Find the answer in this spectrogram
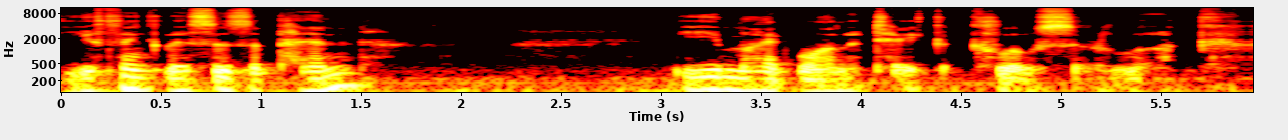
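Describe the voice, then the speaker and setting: A man in full character voice, pitched on the low side with little pitch movement, plays a bitter, brooding kidnapper confronting a captive demon in a soft-spoken ASMR piece. The mood is bitter and threatening; his gravelly, breathy voice drifts into whispers, slow, deliberate and quietly menacing, with long pauses.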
